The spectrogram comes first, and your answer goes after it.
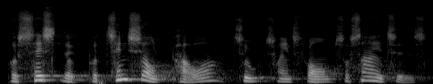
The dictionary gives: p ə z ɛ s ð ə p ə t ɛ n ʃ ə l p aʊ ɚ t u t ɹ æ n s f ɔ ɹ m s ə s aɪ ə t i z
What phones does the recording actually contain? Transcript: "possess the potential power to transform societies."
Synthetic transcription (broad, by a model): p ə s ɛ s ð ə p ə s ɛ n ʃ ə l p aʊ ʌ s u s ɹ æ n s f ɔ m s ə s aɪ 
